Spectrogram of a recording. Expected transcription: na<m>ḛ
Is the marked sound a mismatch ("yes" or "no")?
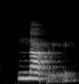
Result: yes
